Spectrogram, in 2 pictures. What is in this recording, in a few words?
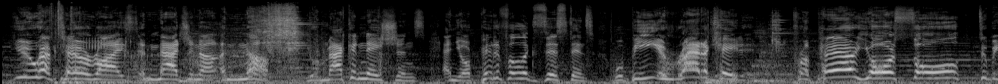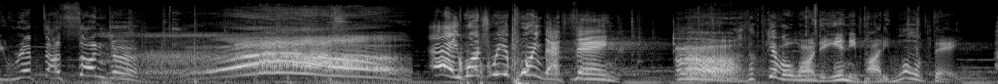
Animation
